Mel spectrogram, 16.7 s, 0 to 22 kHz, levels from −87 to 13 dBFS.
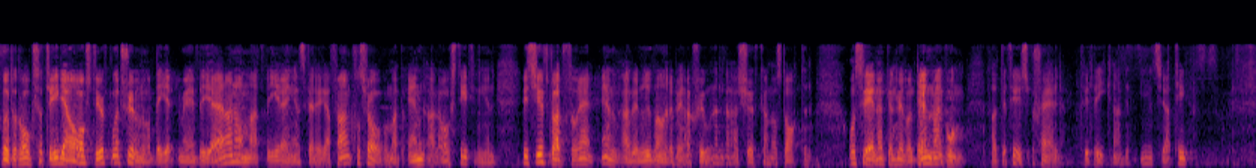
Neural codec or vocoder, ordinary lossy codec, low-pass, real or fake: codec, 24 kHz, 0.9 kbps, WavTokenizer, medium music audio release; none; 7.2 kHz; fake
